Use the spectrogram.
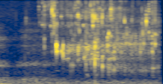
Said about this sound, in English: And as a good host, that means I should probably pour some tea.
